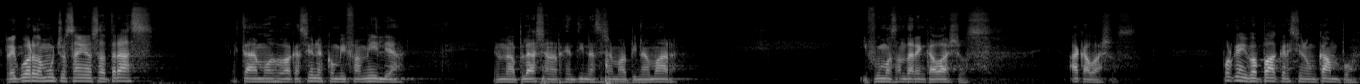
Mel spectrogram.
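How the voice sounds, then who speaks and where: A man's voice: medium pitch, fairly even intonation, moderate pace, pauses often, pushed and bright, long reverb tail. A man preaching an expository sermon as pastor, emphatic and mixing in personal stories. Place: church sanctuary.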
